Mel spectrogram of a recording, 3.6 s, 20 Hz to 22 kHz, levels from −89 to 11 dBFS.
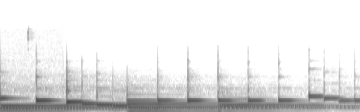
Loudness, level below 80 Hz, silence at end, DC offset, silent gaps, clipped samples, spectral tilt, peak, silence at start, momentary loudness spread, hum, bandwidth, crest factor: -30 LUFS; -62 dBFS; 0 s; under 0.1%; none; under 0.1%; -10 dB/octave; -16 dBFS; 0 s; 8 LU; none; 7.4 kHz; 14 dB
